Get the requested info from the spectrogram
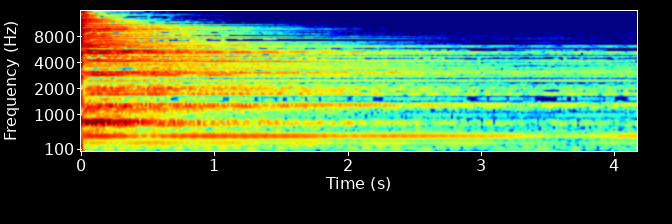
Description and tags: RC13inZZ-Bw~v06
A 1-shot sample taken of a 13-inch diameter Zildjian Z.Custom Bottom Hi-Hat cymbal, recorded with an MXL 603 close-mic and two Peavey electret condenser microphones in an XY pair. This cymbal makes a good ride cymbal for pitched-up drum and bass music. The files are all 200,000 samples in length, and crossfade-looped with the loop range [150,000...199,999]. Just enable looping, set the sample player's sustain parameter to 0% and use the decay and/or release parameter to fade the cymbal out to taste.
Notes for samples in this pack:
Playing style:
Bl = Bell Strike
Bw = Bow Strike
Ed = Edge Strike
1-shot, cymbal, multisample, velocity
